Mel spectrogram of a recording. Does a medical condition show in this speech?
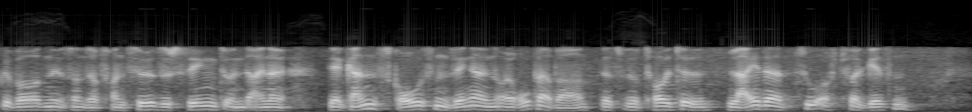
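Yes: Parkinson's disease; years of hand tremor holding a glass, dismissed as stage fright, diagnosed by neurologist after examination; aged 80, Professor Volkmann of Würzburg University involved.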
